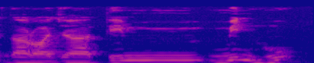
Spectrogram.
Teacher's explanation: দারাজাতিম মিনহু, দাল ওপেন রাখবেন, রাটাকে ডিপ করে ওপেন রাখবেন, জিমটাকে রাইট দিয়ে একালে টানবেন। দারাজাতিম, এখানে তার যে তানবিন আছে, মিম আসছে এখানে তানবিনের সাথে, এখানে ইদগাম উইথ গুন্না হবে।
